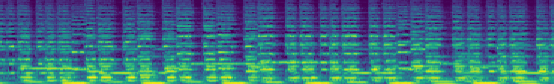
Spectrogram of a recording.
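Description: Book-operated mechanical organ with wooden pipes playing a tune from folded cardboard book music: a bass alternating between two notes about twice a second under chords and melody.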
